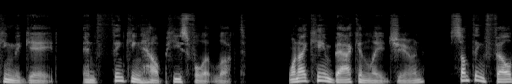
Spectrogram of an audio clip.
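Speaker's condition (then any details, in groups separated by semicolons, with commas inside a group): No condition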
